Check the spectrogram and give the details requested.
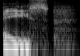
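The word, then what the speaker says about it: εἰς: In Greek, Eis, or to pronounce it a little better, ace, means into, while ek means out of.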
